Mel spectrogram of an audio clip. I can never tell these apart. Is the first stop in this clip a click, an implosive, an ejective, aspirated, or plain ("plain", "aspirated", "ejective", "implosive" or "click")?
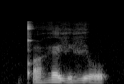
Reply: ejective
